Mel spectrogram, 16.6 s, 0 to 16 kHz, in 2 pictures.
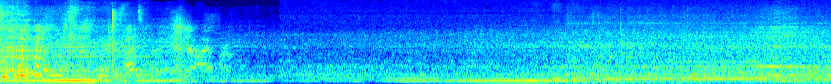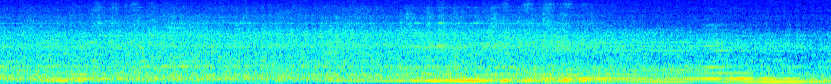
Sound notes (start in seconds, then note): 0.0 laughs; 5.1 wind blows; 13.8 somber music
